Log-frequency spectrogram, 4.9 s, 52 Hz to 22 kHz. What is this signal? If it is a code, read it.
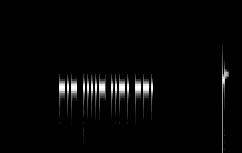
Morse code, heard as a keyed tone, about 30 wpm, 700 Hz. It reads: K4FG
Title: USA Call Signs - 4 Characters - 2x Character Spacing - 30wpm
